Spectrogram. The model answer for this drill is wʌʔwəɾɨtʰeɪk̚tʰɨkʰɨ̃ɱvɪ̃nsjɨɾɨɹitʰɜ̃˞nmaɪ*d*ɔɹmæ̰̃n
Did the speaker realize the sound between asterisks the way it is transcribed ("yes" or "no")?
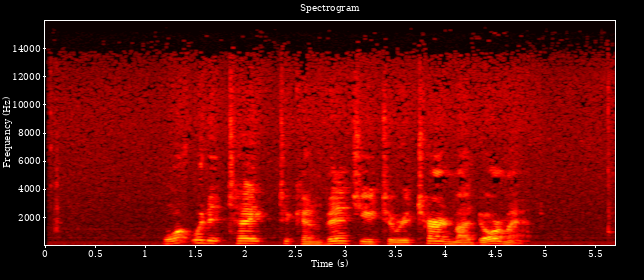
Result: yes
